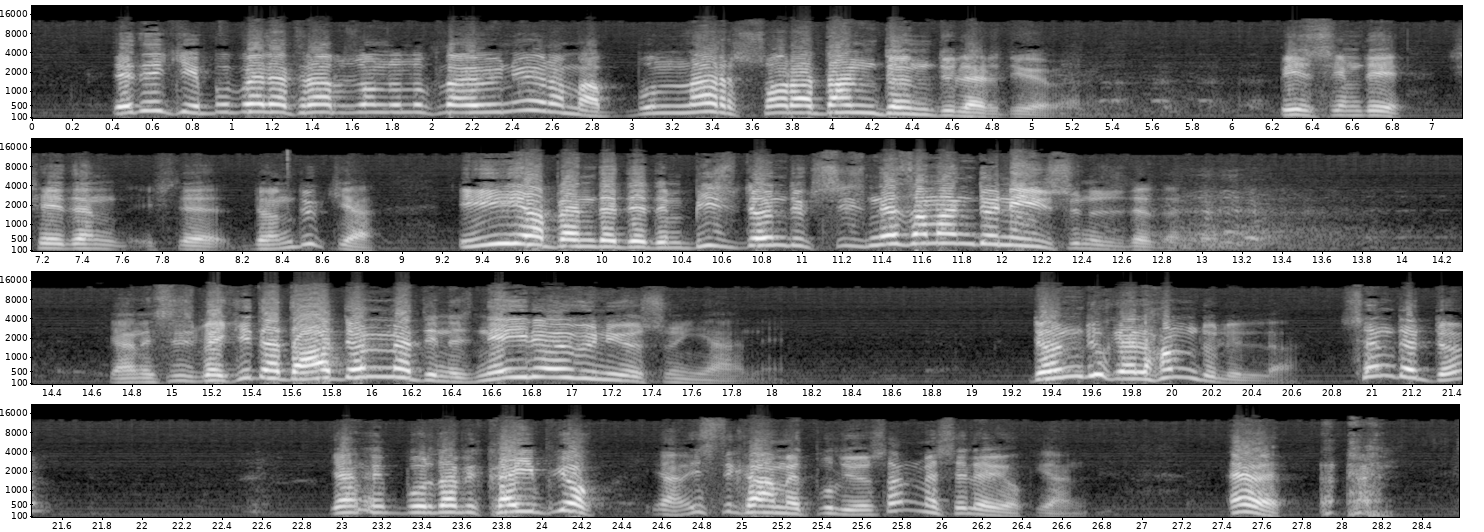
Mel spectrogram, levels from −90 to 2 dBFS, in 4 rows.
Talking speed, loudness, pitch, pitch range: 120 wpm, -10 LUFS, 240 Hz, 180-270 Hz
